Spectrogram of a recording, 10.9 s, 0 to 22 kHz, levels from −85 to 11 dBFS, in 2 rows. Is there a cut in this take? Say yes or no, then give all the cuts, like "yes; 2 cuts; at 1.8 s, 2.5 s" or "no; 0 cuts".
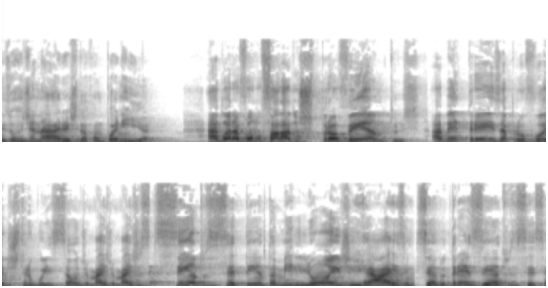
yes; 3 cuts; at 4.2 s, 6.5 s, 9.6 s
